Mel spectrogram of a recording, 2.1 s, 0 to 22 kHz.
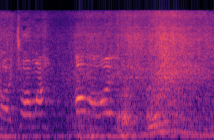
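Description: Yamaha R6 sport bike's inline-four engine running, revved once about a second in, its pitch rising quickly.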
